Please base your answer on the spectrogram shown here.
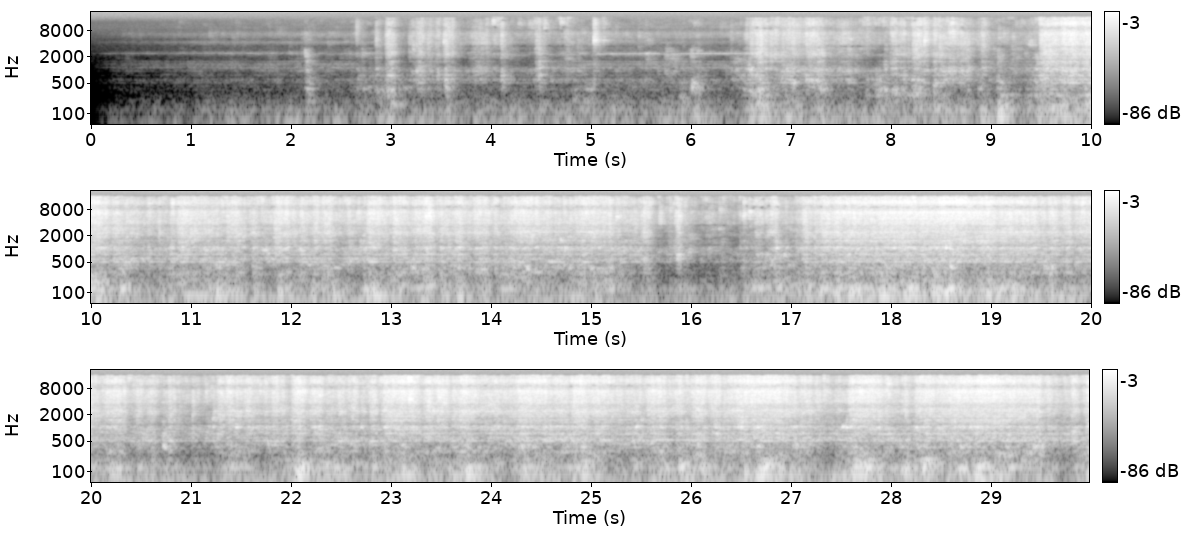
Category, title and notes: Sound effects > Objects / House appliances
WATRPlmb-CU Toilet, Malfunction Nicholas Judy TDC
cartoon, Phone-recording, toilet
